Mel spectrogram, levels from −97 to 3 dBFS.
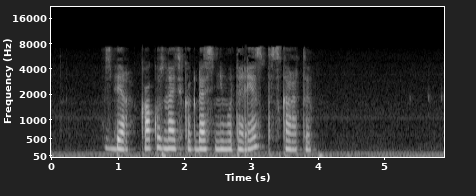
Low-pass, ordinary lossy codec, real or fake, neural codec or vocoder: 7.2 kHz; AAC, 32 kbps; real; none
